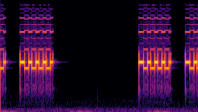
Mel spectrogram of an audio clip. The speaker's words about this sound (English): But one morning, the phone rang.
